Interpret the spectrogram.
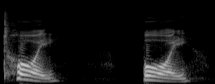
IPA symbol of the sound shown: ɔɪ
